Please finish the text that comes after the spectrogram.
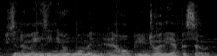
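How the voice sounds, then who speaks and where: A middle-aged man hosting an interview show, his voice sitting fairly low. He talks in an upbeat, enthusiastic way and keeps repeating words of praise. It is relaxed, casual interview chat. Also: racing, faint music behind. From United States. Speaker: podcast host.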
